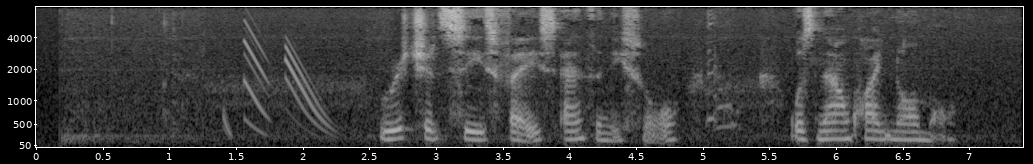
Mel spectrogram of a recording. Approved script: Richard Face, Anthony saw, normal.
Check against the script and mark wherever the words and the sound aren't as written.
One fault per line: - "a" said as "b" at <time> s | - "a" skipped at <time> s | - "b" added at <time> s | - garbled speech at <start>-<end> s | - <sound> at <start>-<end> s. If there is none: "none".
- chirp at 1.4-2.3 s
- "C.'s" added at 3.1 s
- bark at 5.0-5.4 s
- "was now quite" added at 5.6 s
